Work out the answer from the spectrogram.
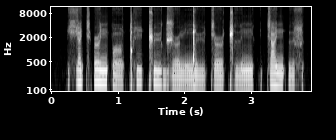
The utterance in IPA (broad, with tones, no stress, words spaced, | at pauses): ça˥cʔə˞˥ɲpɑ̃˩ǃʰi˥ ǁy˥d͡ʒə˞˩n ŋ͡ǃy˩cə˞˩ǁɨ˩ɲ | ca˥ɲ ʔɨ˩ɬ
